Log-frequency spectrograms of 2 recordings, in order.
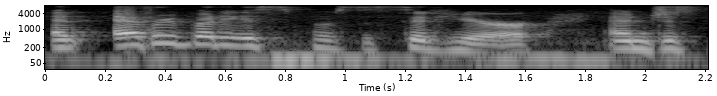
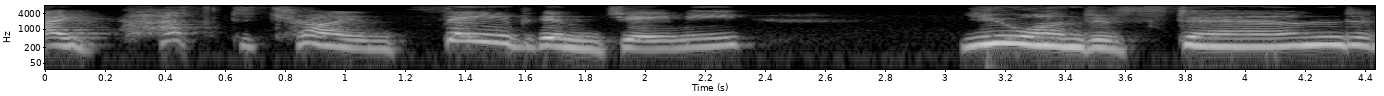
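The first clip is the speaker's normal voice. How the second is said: huffy, affronted, indignant tone; 3 semitones higher than usual. Retelling a scene by quoting Claire: imitating indignant Claire. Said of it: "Claire's all indignant at this point".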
